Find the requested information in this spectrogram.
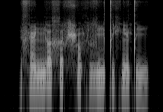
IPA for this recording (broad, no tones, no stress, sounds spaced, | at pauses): s æ̃ ɲ ʌ x ʌ ɬ ʂ ɔ̃ x ɮ i t ɪ ç ɾʲ æ̃ t i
